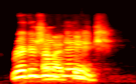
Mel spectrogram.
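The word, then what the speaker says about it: Regé-Jean Page: Reggae Jean Page.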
